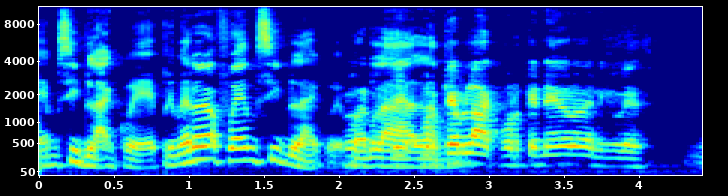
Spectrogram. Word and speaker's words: Blxckk: así emme Black después ya evolucionó a.m.blanco ese pronuncia Black nada más le por la x hay algunos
